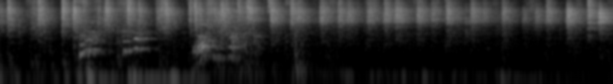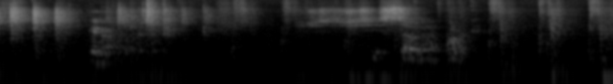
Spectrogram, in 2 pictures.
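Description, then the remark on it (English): A female dog that wants to go outside whimpers and gives short, repeated yips and barks, the restless sounds coming in quick bursts that are loudest early on and continuing throughout. “Guarantee you, she just wants to go outside to bark.”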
